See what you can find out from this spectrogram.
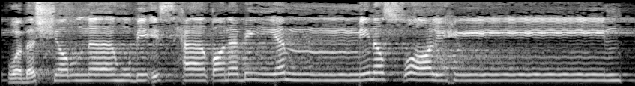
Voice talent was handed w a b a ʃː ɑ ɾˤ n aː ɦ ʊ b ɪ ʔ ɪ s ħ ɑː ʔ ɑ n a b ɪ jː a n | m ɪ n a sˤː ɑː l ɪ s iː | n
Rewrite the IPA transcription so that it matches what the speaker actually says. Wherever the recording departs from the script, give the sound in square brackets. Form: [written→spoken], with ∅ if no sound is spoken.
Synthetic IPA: w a b a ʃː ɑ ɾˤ n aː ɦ ʊ b ɪ ʔ ɪ s ħ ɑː [ʔ→q] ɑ n a b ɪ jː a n | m ɪ n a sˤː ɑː l ɪ [s→ħ] iː | n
